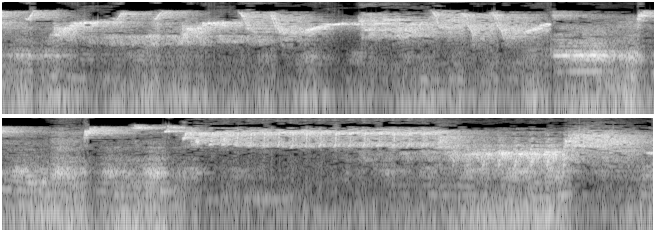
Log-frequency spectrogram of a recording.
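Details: Long-tailed shrike song, delivered in fast, tightly packed bursts said to stir other shrikes. Varied high chattering phrases with rising and falling sweeps, brief buzzy notes, and a sustained high ringing passage near the end.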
